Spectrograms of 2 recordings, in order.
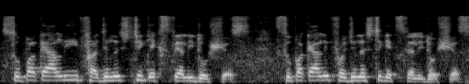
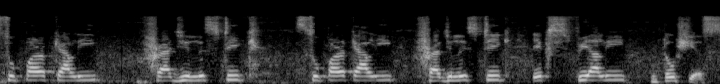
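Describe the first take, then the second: First: সুপারক্যালিফ্র্যাজিলিস্টিক এক্সপিয়ালিডোসিয়াস said as one smooth word; fluent demo at normal speed; run together. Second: সুপারক্যালিফ্র্যাজিলিস্টিক drawn out slowly, syllable by syllable; slow teaching demo; slow spelling-out. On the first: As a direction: join it all in one breath. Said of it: "একভাবে উচ্চারণ করলে". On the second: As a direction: stretch every syllable of এক্সপিয়ালিডোসিয়াস. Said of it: "সেকেন্ডটা". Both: Shown as a demonstration.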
